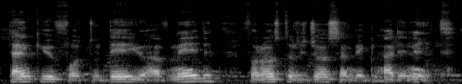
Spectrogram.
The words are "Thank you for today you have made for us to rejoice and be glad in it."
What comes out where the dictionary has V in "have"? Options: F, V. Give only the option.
V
